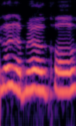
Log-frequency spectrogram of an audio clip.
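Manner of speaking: words said mid-yawn, very high and very loud. Telling viewers about the day off, yawning while talking. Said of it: "Excuse me, I'm yawning".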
